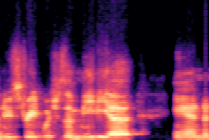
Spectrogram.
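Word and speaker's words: Neustreet: ceo and founder of new street uh that throws people loop how to spell that so it's n-e-u-s-t-r-e-e-t so new street which is a media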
